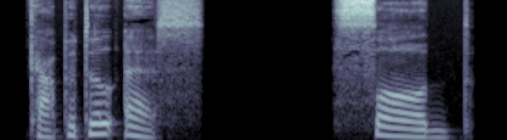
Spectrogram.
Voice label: "Saad", arabic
